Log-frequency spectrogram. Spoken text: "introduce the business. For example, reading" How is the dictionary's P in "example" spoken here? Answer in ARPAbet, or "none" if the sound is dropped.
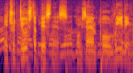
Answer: P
